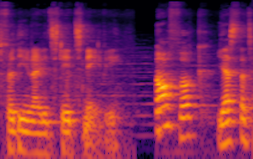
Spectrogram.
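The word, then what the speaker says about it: Norfolk: tons of ships for the United States Navy nuk that's how it's pronounced is the only Virginia City with a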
